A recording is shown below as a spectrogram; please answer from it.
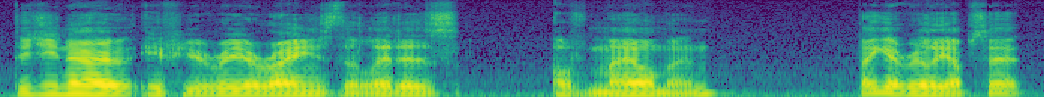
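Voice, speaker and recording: Low-voiced Australian man, casual and jokey. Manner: jokey, slangy. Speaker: food review vlogger. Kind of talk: casual chat to viewers.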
